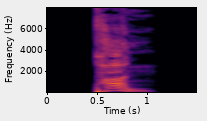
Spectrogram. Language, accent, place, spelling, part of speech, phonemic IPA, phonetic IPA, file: German, Germany, Berlin, pan-, prefix, /pan/, [pʰän], De-pan-.ogg
- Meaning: pan-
